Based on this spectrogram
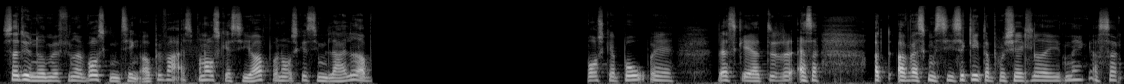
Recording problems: audio cutting out; at 3.5 s for 2 s

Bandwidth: 16 kHz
